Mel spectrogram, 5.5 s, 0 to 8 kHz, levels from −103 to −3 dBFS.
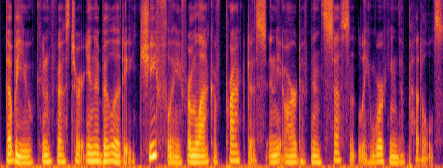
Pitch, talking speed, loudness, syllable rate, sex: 120 Hz, 185 wpm, -19 LUFS, 5.7 syllables/s, male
